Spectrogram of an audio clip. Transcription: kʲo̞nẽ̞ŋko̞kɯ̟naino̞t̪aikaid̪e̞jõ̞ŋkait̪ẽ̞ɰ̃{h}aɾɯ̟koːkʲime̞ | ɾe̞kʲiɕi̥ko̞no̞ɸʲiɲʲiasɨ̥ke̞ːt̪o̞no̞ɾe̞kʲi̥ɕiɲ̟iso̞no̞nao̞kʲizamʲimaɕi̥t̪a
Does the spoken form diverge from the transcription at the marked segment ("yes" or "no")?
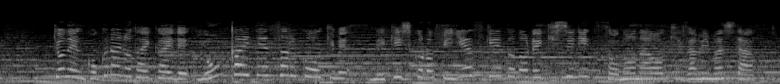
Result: yes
